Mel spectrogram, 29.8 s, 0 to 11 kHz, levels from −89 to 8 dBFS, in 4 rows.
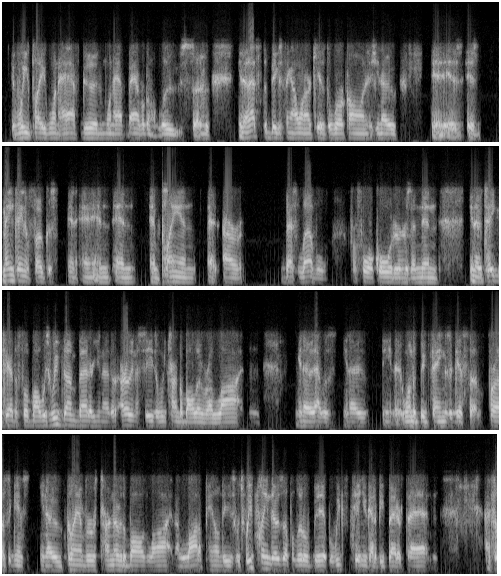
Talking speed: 255 wpm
